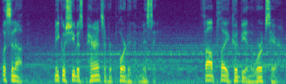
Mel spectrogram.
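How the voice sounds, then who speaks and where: A man's voice: low voice, animated, moderate pace, music in the background. An actor playing a cool, sardonic male detective in a video game, confident, needling and stern.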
